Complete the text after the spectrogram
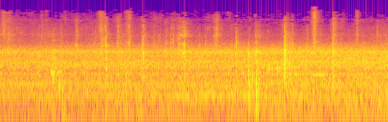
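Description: Cards tap and click against each other.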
